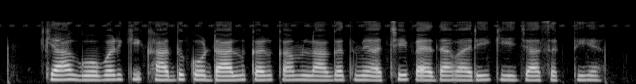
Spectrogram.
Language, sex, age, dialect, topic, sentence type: Hindi, female, 18-24, Awadhi Bundeli, agriculture, question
